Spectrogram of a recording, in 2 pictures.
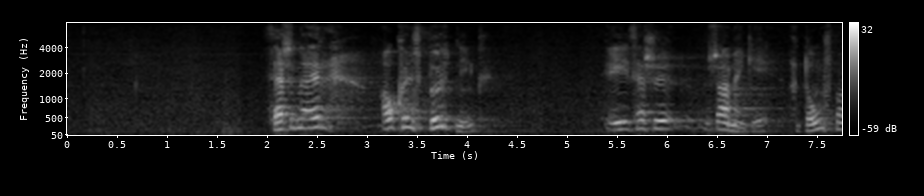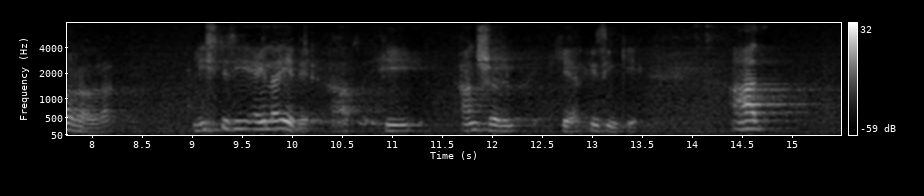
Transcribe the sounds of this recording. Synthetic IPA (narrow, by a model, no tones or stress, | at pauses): θɛsat̪naɛɾaːwkʰvɛɪnspʏɾt̪niŋk | iθɛsːʏsaːmhejɲcɪaðt̪owmsmawra̰ːwðʏɾa | list̪ɪθieːjlaɪvɪɾaði | ansœːlʏm | çɛːɾiθiɲcɪ | að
